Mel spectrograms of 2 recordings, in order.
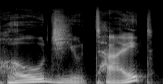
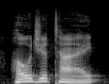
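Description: First: Spoken slowly with the final T released. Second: Spoken naturally with the final T held. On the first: "eu tô falando esse T aqui porque eu tô falando bem devagarinho" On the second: "se eu estiver falando naturalmente, ... vou fazer um stop T"

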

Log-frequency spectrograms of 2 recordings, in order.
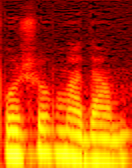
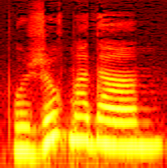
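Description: First: It sounds flat and forced, not like a greeting. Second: It sounds warm and expressive, like a real greeting.

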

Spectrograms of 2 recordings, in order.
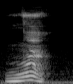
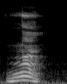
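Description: First: It begins with a soft nasal ng sound. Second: It begins with a soft nasal ng sound.

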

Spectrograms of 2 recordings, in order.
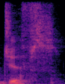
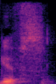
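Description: First: The word starts with a j sound. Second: The word starts with a hard g sound. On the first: The speaker calls it wrong. "not GIFs. That's peanut butter" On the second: The speaker calls it right. "have fun making GIFs"

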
